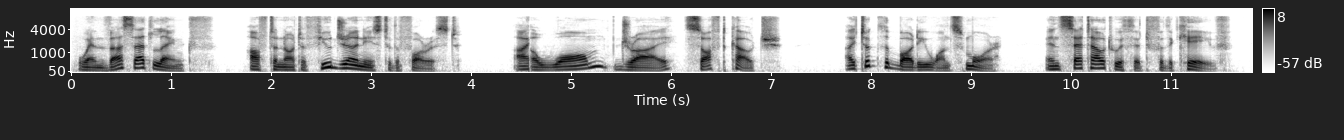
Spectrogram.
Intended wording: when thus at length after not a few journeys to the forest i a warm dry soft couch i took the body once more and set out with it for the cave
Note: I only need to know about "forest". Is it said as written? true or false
true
